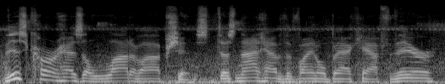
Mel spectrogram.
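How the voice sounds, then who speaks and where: A man's voice: medium pitch, measured pace. An enthusiastic American man hosting a casual car walkaround, chatting and commenting as he goes. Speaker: host of a car video series. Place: outdoors beside a parked car. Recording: noisy outdoor recording, insects and vehicles.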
